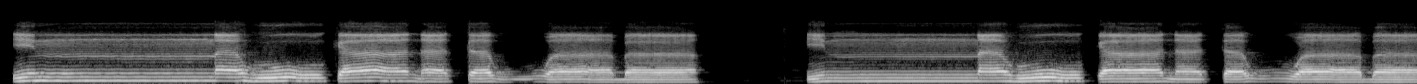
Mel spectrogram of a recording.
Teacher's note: In ada tasydid didengungkan yang lama. Innahu hu dua harakat.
